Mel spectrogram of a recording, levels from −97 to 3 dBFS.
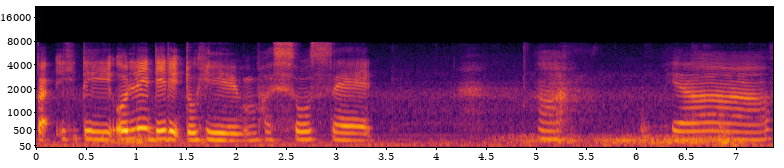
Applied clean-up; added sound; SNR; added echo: none; none; none; none.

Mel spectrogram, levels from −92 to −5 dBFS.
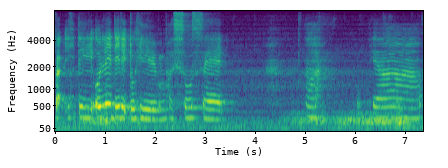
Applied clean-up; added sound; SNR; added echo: none; none; none; reverberation time 0.6 s.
